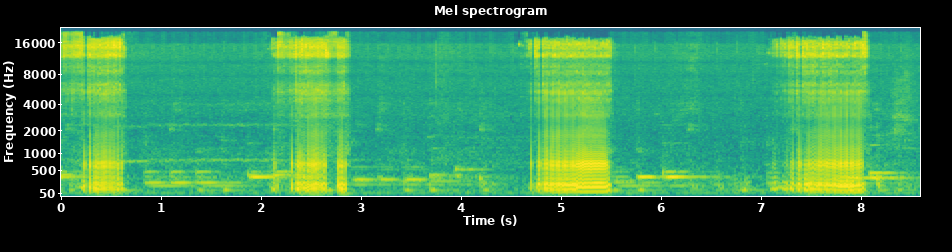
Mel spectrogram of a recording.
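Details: Loud rattling snores, four in under nine seconds (about 24 per minute), from a French Bulldog, with soft background music: snoring.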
